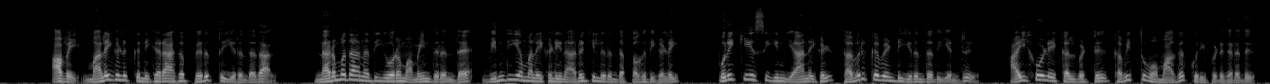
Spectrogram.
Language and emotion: Tamil, neutral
